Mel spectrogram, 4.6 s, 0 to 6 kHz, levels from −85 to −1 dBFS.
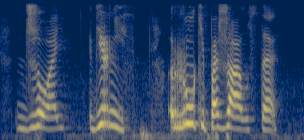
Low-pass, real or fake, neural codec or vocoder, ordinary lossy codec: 5.4 kHz; real; none; none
